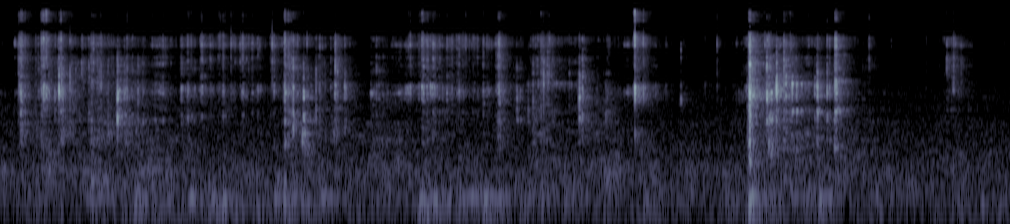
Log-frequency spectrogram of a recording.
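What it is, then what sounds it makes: Bar soap scraped with a blade. A utility knife blade scrapes and flakes a hand-sized solid green bar of soap with a blue glittery rim. The result is soft, dry, crackly scraping in uneven bursts, bright and hissy with almost no low end. Sharper crunches stand out near the middle and just past three-quarters through, and the sound fades to near silence at the end.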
